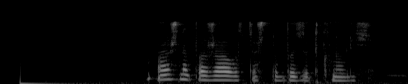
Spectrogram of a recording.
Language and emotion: Russian, sad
